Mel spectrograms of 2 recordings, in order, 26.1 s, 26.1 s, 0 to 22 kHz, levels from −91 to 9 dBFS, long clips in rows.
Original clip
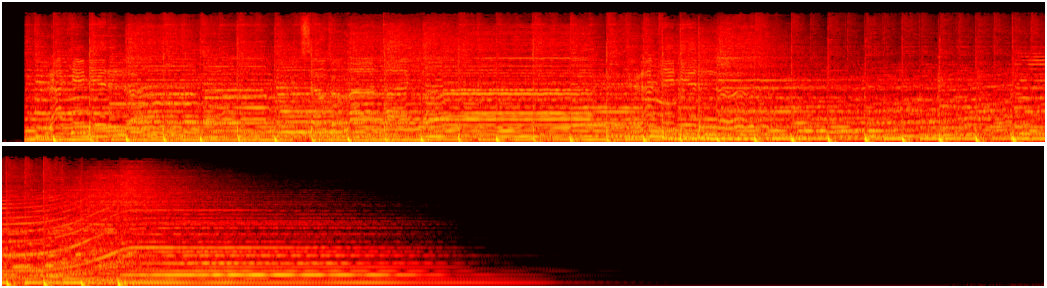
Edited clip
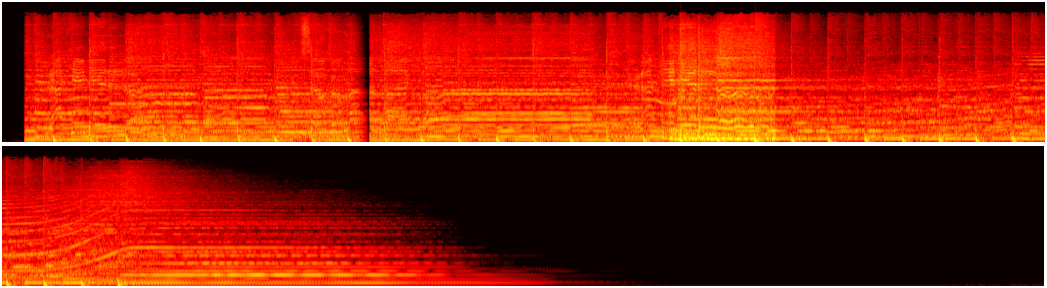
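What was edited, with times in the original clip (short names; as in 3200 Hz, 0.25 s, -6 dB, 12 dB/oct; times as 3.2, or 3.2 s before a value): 4.3–4.59 studio fade out
8.34–9.66 gain +8 dB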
